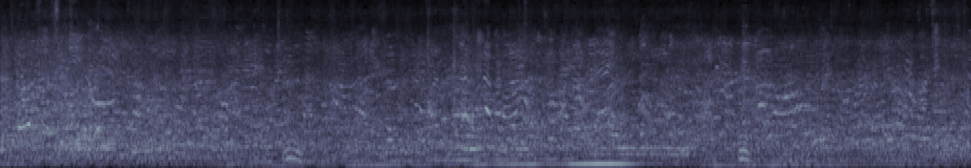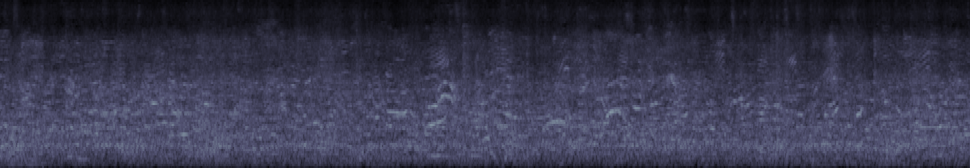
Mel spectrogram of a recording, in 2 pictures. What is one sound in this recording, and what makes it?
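A young girl speaks close by, reciting with animation.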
